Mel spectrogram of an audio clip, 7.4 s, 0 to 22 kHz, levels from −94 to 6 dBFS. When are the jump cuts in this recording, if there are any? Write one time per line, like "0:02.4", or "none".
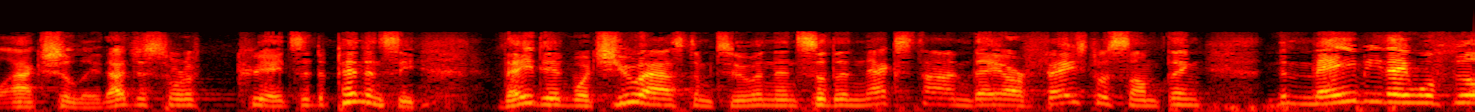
0:02.4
